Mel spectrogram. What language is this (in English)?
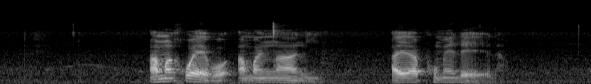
South Ndebele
